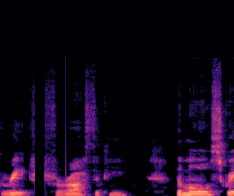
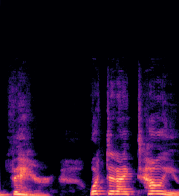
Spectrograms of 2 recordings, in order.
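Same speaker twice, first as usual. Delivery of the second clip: exclaiming in raised pitch; 5 semitones higher, 4 dB louder than usual. Narrator reads the rat to the mole after digging up a doormat, exclaiming. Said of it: "exclaimed the rat".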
